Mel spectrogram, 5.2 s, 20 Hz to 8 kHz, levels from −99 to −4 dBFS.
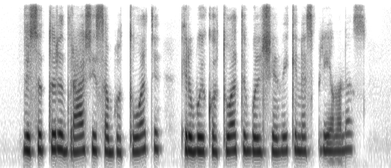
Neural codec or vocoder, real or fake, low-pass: autoencoder, 48 kHz, 32 numbers a frame, DAC-VAE, trained on Japanese speech; fake; 7.2 kHz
